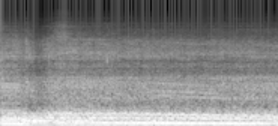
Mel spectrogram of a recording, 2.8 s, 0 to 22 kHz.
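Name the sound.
BMW R 1300 GS motorcycle engine accelerating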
